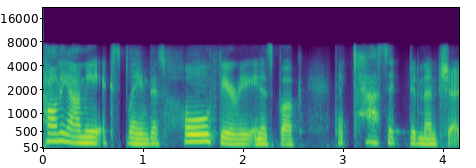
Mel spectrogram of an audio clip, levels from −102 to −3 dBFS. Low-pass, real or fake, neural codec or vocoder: 7.2 kHz; fake; codec, 16 kHz, 1 kbps, X-Codec, HuBERT features, trained on general audio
